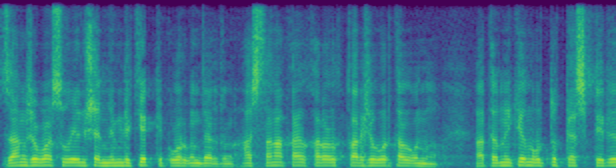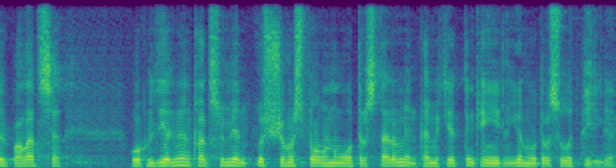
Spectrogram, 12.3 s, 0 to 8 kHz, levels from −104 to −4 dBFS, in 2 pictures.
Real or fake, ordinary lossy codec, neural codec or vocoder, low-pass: fake; none; codec, 16 kHz, 1 kbps, FunCodec, trained on Chinese and English, 50 frames a second; none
